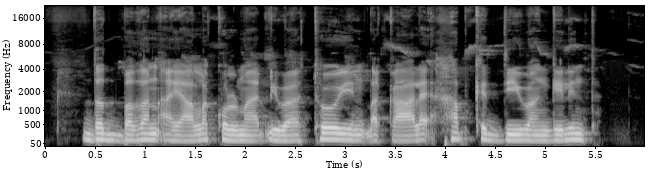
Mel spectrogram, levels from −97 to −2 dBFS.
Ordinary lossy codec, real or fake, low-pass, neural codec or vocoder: none; real; none; none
